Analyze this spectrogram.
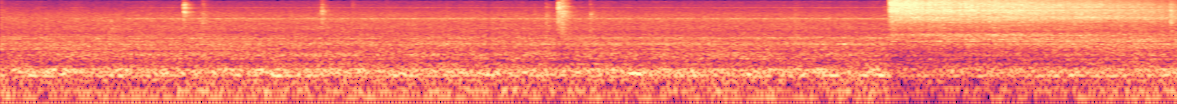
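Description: Tram running, heard from inside the cabin: a steady low rumble of the car on the rails. About nine seconds in, a loud steady hiss starts and holds.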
